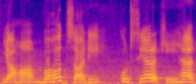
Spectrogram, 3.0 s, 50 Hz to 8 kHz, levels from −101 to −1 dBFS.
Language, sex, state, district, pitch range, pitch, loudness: Hindi, female, Punjab, Pathankot, 235-285 Hz, 270 Hz, -13 LUFS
